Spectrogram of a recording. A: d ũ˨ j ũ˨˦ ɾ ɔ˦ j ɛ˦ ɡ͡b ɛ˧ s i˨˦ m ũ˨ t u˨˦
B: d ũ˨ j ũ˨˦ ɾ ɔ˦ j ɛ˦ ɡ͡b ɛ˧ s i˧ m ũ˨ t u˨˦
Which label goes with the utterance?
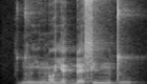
B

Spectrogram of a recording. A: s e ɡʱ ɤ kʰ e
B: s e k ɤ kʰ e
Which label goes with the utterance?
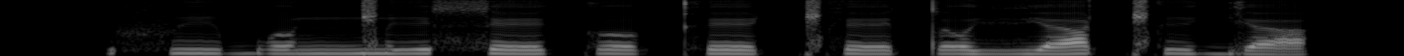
B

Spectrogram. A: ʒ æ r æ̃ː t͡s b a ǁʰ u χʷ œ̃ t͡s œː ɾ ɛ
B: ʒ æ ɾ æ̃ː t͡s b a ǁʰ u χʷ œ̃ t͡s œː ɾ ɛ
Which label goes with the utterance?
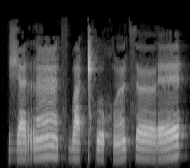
A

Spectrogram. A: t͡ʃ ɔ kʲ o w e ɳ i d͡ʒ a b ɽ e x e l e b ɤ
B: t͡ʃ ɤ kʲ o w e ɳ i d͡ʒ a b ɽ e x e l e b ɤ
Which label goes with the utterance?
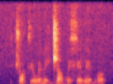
A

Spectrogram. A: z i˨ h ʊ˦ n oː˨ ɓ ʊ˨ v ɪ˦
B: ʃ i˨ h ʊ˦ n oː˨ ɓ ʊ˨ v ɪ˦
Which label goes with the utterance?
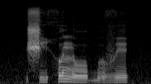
B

